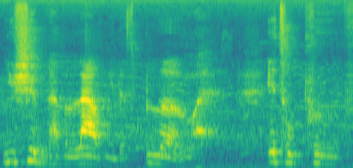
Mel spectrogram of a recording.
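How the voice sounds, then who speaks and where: A woman's voice: low voice, slow pace. A woman playing a fierce, defiant female elf fighter in an audio drama, with an intense, strained delivery. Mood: taunting menace. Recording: echoey, loud music and crowd behind.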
